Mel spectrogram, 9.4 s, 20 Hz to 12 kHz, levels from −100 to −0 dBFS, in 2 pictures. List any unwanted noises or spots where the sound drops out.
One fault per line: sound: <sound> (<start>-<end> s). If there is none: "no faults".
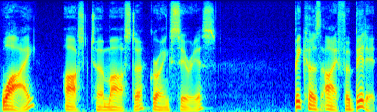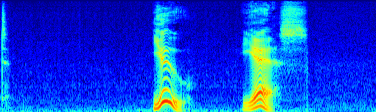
no faults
